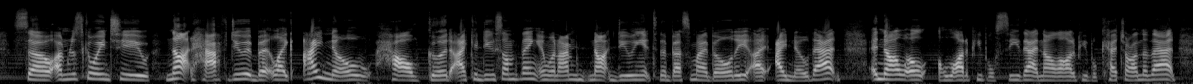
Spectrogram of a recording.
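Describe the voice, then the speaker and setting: A fairly high-pitched woman with an American accent, fairly quick pace and big swings in loudness, over noticeable background noise. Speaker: vlogger. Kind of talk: casual vlog monologue. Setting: outdoors in the woods.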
